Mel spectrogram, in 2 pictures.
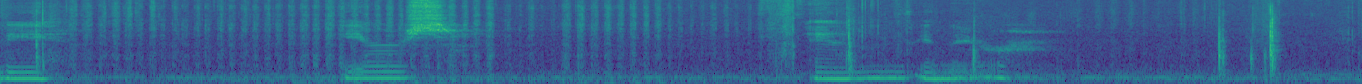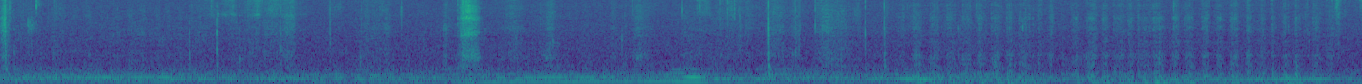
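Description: A crayon scratches and rubs on paper.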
